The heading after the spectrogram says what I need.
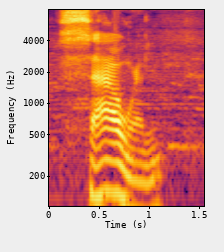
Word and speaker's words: Samhain: Gila monster in Danzig likes old movies Samhain pronounced Souren is the Gaelic french festival marking the end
